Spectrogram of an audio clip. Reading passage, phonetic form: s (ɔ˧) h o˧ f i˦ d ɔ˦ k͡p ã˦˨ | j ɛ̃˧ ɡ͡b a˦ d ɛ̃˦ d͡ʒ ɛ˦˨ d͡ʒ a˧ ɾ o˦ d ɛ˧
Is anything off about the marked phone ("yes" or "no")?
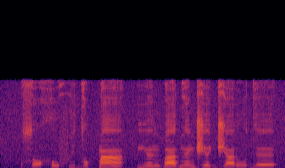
yes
